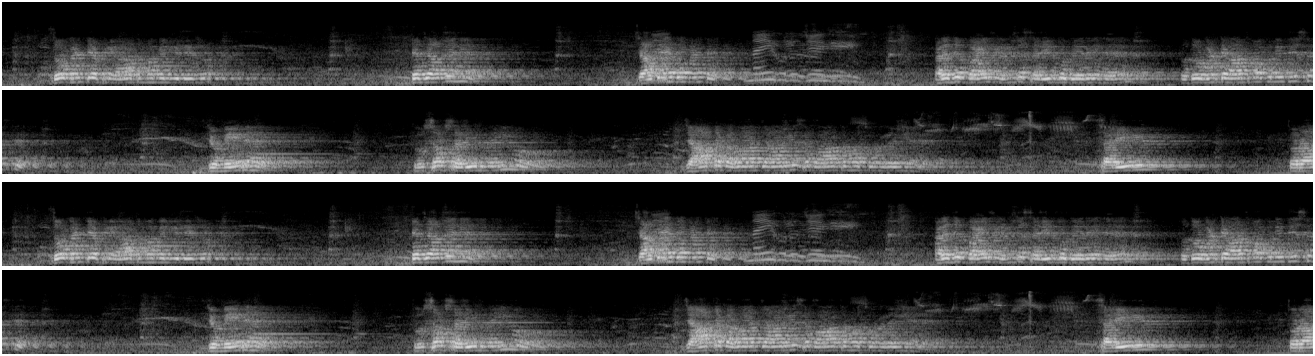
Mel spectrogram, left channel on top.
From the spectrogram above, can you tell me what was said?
2 घंटे अपनी आत्मा के लिए दे दो। क्या जाते हैं 2 घंटे? नहीं गुरुजी। अरे जब 22 घंटे शरीर को दे रहे हैं तो 2 घंटे आत्मा को नहीं दे सकते? जो मेन है, तो सब शरीर नहीं हो। जहां तक आवाज जा रही है सब आत्मा सुन रही है। शरीर तो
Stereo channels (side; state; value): both; normal; correlation 0.85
